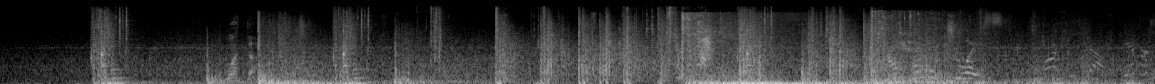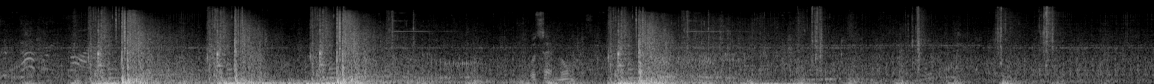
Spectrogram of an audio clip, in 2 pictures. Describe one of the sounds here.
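Rapid gunfire bursts out in loud, repeated shots.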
